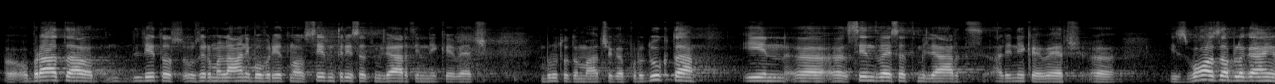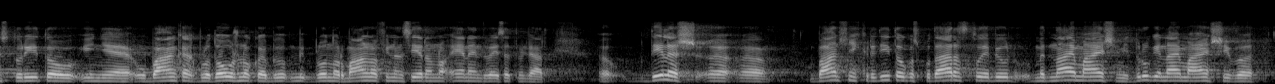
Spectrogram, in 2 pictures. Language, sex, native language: Slovenian, male, Slovenian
